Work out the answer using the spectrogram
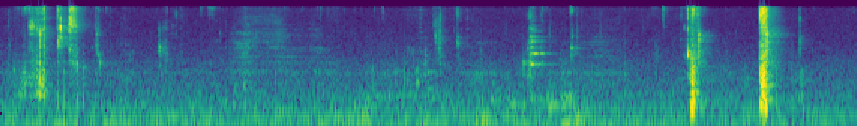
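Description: Close-miked eating sounds of a man eating fish and rice with his hands: chewing with a few sharp lip smacks, the loudest two near the end.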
